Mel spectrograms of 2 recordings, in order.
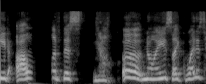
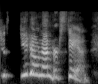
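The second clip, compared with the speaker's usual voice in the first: high, louder mock-distraught plea; retold tearful protest; 9 semitones higher, 5 dB louder than usual. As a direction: protest as if crying, pitched high. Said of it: "I'm, like, crying".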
